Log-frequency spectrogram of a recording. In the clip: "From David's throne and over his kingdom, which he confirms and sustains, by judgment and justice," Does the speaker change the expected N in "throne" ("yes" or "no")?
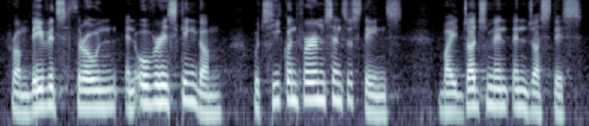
no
